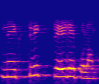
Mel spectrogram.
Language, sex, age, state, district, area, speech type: Tamil, female, 18-30, Tamil Nadu, Cuddalore, rural, conversation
